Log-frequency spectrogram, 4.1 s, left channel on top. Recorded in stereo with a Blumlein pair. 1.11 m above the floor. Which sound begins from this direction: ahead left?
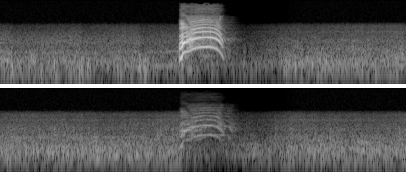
A scream, at 1.8 s.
